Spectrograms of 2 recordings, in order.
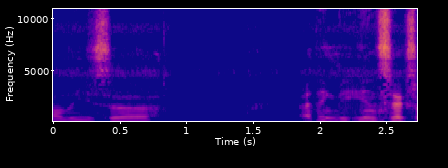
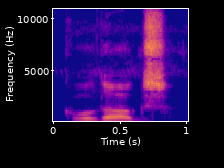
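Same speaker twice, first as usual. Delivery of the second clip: ordinary delivery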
